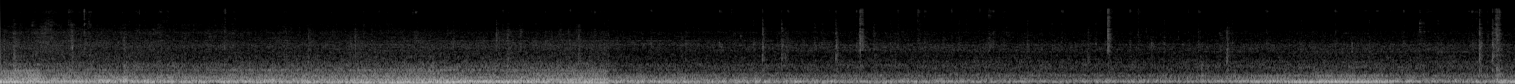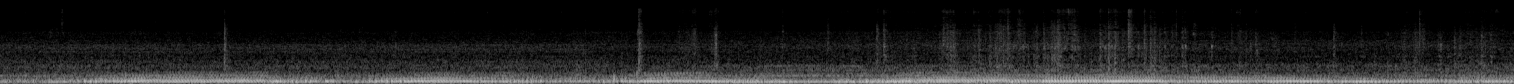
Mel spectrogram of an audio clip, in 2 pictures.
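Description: Car engine and road noise heard from inside the cabin while driving in city traffic, swelling and easing with speed, with occasional light clicks and rattles.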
